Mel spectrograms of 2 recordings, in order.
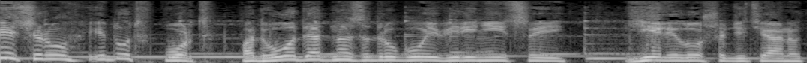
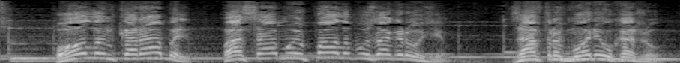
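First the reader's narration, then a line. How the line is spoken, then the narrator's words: Loud shout for all. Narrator (Russian): крикнул, чтобы всем было слыхать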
